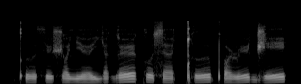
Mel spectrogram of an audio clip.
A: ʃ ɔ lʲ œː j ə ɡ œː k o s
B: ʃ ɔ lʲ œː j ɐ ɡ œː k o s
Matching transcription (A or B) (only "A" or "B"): B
